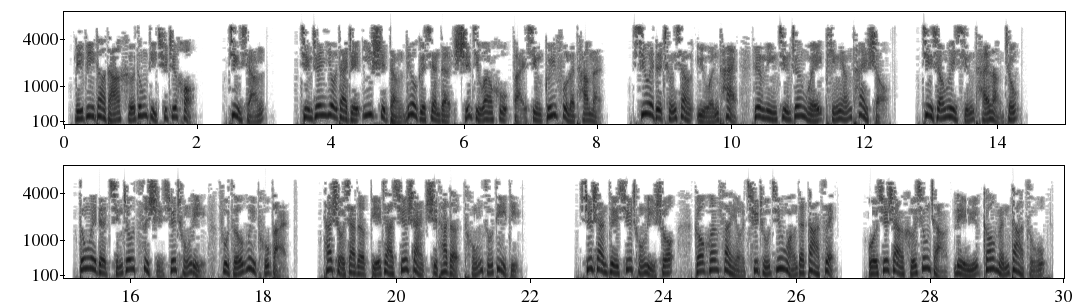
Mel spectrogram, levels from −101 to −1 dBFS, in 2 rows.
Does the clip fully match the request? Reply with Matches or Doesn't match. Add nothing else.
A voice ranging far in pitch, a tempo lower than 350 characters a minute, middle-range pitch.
Matches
